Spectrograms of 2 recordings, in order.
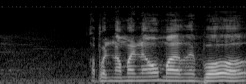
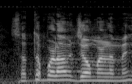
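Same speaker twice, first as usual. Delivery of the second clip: usual speaking voice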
